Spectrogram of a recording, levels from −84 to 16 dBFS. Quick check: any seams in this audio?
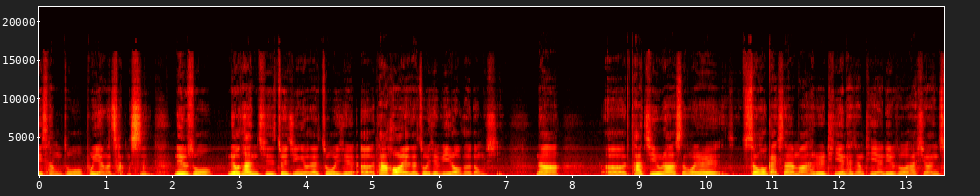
no; 0 cuts

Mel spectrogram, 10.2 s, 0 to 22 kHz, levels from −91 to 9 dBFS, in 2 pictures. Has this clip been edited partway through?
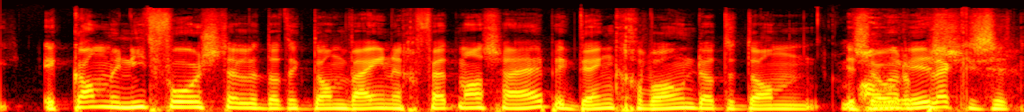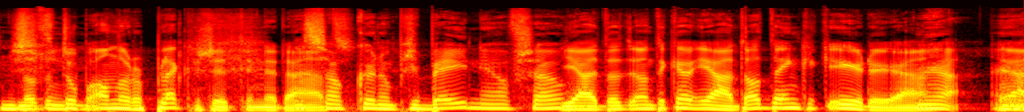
yes; 1 cut; at 8.8 s

